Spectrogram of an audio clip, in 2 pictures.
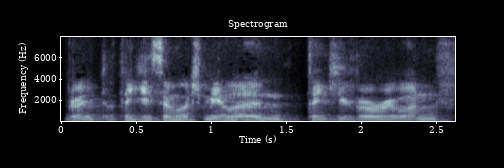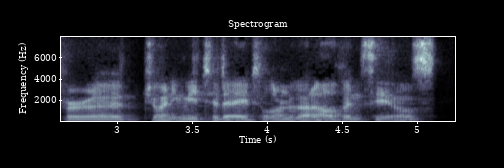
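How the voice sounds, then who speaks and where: Guy talking over a video call, super gravelly fry, chill and um-heavy. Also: mid-range voice, fast, dull audio. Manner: friendly, loose, with frequent ums. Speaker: reserve director giving a public talk. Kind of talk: online presentation with screen sharing.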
